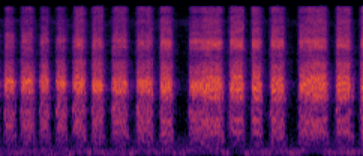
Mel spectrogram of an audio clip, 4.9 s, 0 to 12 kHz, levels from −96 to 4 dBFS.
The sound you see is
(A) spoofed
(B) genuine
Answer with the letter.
A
